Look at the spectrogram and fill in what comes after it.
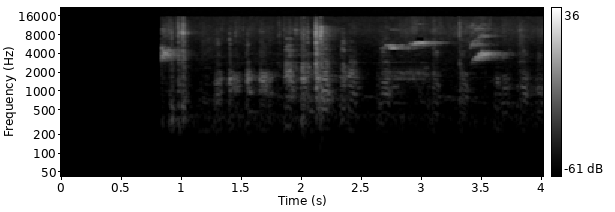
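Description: Bird calls over a busy run of short clicks and taps, with a few high chirps and whistles near the end.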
